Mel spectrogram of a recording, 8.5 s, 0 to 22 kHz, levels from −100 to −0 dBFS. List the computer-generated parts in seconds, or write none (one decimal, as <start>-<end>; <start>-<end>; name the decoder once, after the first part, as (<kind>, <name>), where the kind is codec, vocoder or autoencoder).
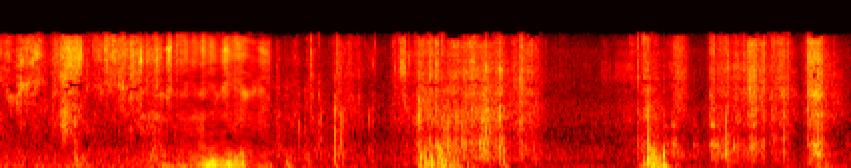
1.8-2.7 (vocoder, Vocos)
